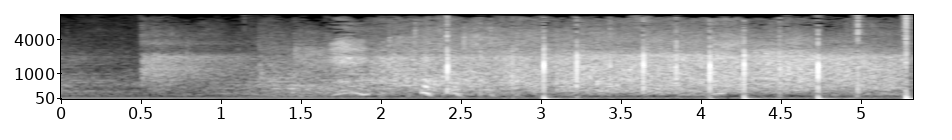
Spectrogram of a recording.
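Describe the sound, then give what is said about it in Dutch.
Applause from a crowd rises in after a brief pause following a sung welcome song, a dense steady patter of many hands with a few sharper, louder claps standing out at intervals, with some murmured voices mixed in underneath. “Je krijgt zelfs applaus.”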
